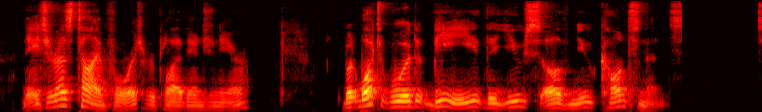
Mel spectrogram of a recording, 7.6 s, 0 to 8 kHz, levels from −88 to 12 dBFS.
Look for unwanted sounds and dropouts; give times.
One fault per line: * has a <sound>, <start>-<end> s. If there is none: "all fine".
all fine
